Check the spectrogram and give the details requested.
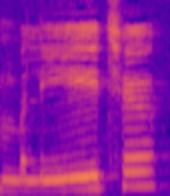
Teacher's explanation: ਮਲੇਸ਼ ਸ਼ਸ਼ੇ ਨਾਲ ਨਹੀਂ ਬੋਲਣਾ ਹੈ, ਛੱਛਾ ਉਚਾਰਨ ਕਰਨਾ ਹੈ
